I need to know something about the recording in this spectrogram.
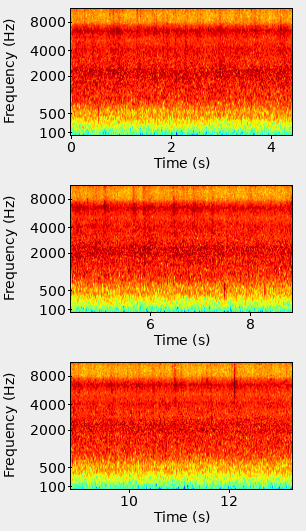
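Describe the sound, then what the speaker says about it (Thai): Steady, hissing wash of rain falling continuously, even and unbroken, with no voices. "เสียงฝนตกครับเสียงฝนตก"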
